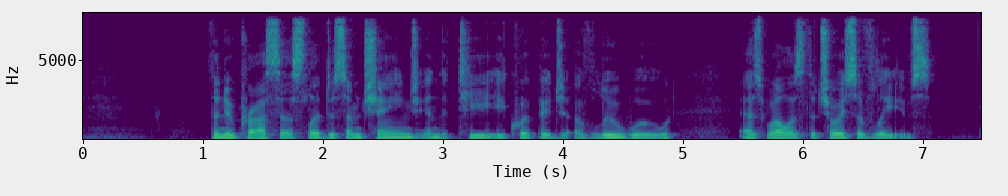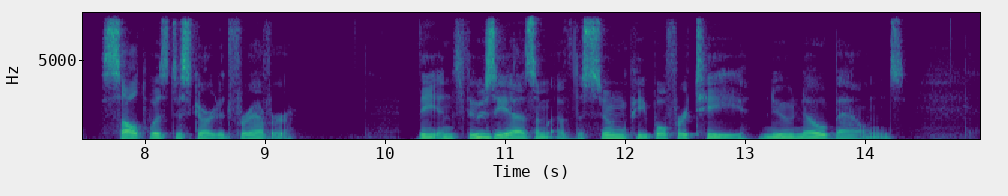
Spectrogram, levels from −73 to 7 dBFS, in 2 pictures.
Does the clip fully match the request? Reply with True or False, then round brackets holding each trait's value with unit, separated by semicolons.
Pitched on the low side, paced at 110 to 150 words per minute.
True (120 Hz; 145 wpm)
